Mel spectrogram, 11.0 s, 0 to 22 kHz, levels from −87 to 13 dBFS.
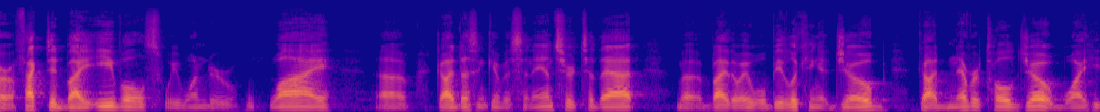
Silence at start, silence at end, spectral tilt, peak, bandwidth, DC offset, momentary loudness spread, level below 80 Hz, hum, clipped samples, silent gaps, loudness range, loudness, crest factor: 0 s; 0 s; -6 dB/octave; -4 dBFS; 15.5 kHz; under 0.1%; 16 LU; -74 dBFS; none; under 0.1%; none; 2 LU; -27 LUFS; 22 dB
